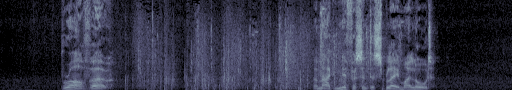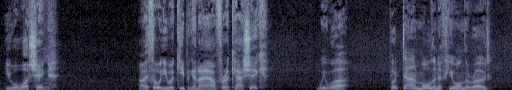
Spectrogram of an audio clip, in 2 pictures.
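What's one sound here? Another man speaks with enthusiasm, close up.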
